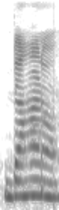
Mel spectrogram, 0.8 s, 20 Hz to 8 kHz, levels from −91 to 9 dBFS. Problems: low volume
